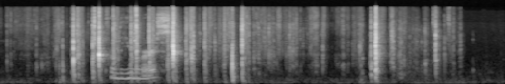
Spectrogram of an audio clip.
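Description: Playing cards are shuffled and flicked by hand, with crisp snapping clicks.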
